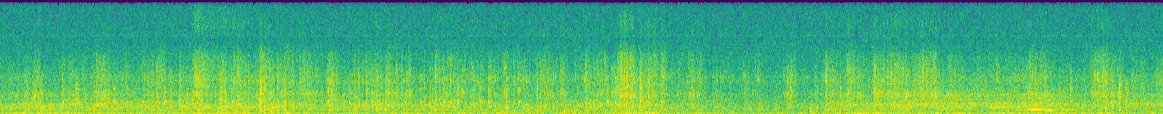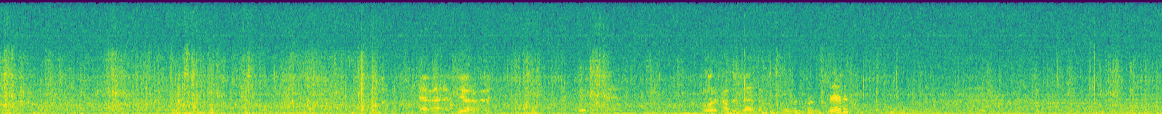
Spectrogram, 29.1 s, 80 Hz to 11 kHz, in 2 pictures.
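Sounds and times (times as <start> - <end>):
bus body rattles and knocks: 0.0 - 29.0
bus engine running: 0.0 - 29.0.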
